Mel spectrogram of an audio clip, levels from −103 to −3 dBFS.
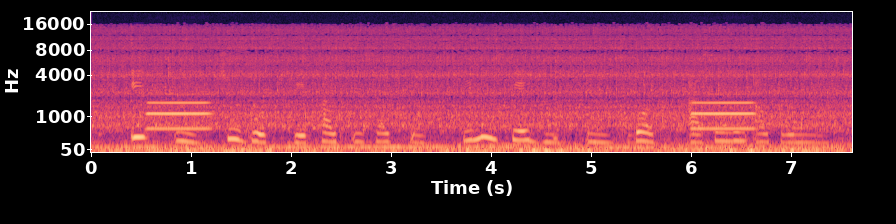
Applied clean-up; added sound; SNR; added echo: none; Stream + Wind instrument, woodwind instrument; -5 dB; none.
